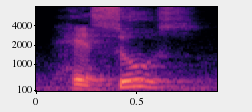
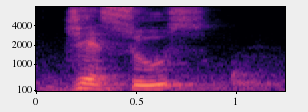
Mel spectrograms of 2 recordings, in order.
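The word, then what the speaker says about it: Jesús: a very famous name hey soos Jesus hey soos is not Jay Seuss that's Portuguese pronunciation but in espanol you give it an H sound hey soos okay you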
